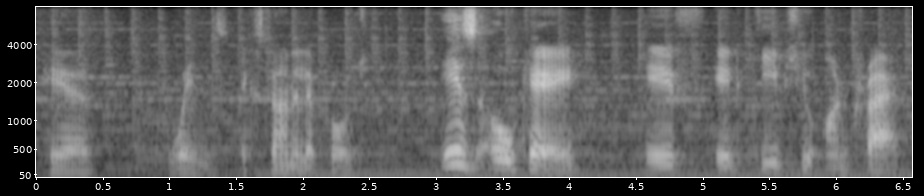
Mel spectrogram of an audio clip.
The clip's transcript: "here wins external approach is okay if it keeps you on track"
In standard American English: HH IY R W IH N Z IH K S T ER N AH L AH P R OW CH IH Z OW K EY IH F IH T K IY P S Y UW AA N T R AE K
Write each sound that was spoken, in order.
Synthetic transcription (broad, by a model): HH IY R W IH N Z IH K S T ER N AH L AH P R OW CH IH Z OW K EY IH F IH T K IY P S Y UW AA N T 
